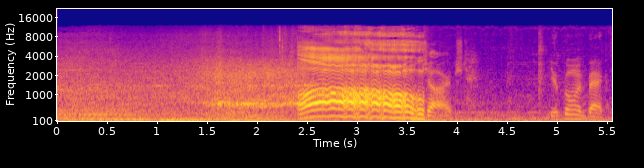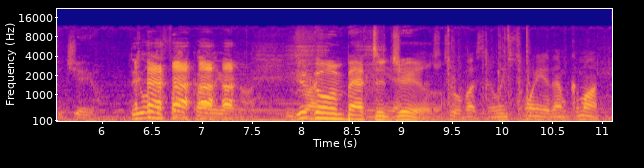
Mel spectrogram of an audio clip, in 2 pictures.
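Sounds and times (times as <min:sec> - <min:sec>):
car engine rumbling while driving: 0:00.0 - 0:06.2
short high tire squeal: 0:00.6 - 0:03.7
speech: 0:02.4 - 0:04.2, 0:04.9 - 0:11.0
laughter: 0:06.3 - 0:07.6.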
